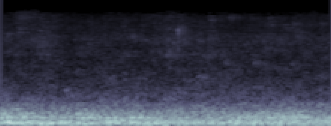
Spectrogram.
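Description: A steady low rumble of background noise, with no speech and no distinct knocks.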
